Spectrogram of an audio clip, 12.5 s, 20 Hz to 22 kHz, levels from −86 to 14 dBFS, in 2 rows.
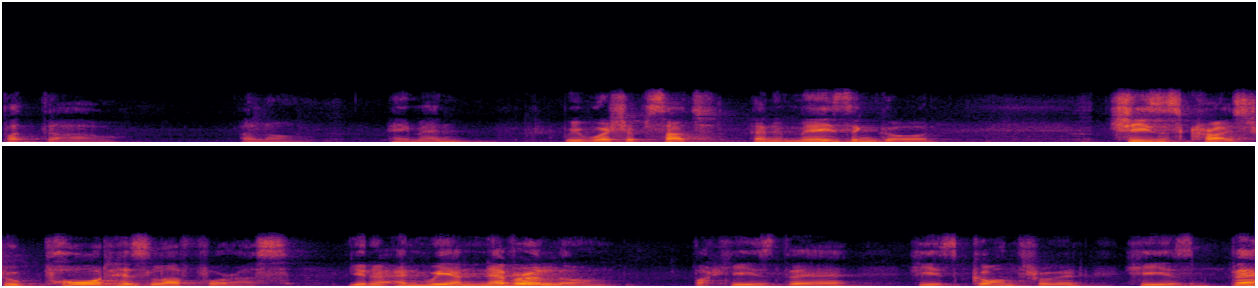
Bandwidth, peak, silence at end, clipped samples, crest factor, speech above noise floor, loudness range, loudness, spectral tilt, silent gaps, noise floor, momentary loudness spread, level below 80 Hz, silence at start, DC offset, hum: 8.4 kHz; -2 dBFS; 0 s; under 0.1%; 22 dB; 37 dB; 7 LU; -23 LUFS; -4.5 dB/octave; none; -60 dBFS; 19 LU; -58 dBFS; 0 s; under 0.1%; none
